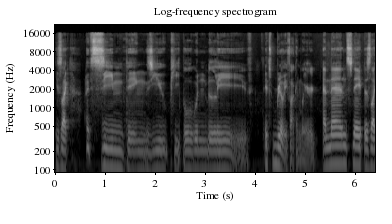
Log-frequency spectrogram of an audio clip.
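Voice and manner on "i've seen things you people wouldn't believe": sinister villain voice, quieter and slower. Speaker describing Snape's potions speech, quoting in the Blade Runner villain voice. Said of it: "He seriously sounds like the bad guy from Blade Runner".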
